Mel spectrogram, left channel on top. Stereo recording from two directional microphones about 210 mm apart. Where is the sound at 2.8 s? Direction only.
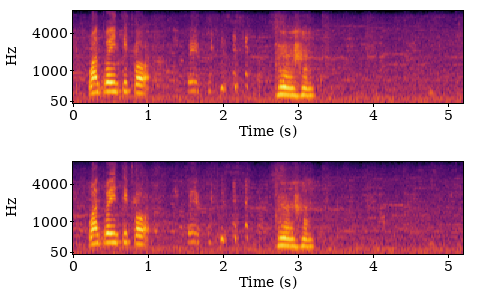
15° left (ahead or behind).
